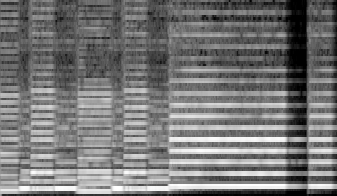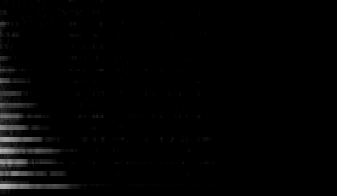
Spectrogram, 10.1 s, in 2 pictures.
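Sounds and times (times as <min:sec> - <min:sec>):
alto saxophone playing: 0:00.0 - 0:05.5.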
